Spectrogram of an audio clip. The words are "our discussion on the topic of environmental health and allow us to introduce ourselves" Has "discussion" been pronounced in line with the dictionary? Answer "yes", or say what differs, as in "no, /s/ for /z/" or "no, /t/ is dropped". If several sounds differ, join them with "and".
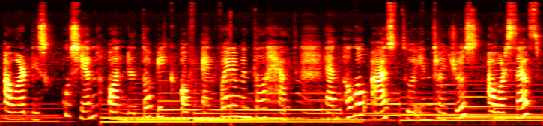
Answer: no, /s/ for /ʃ/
